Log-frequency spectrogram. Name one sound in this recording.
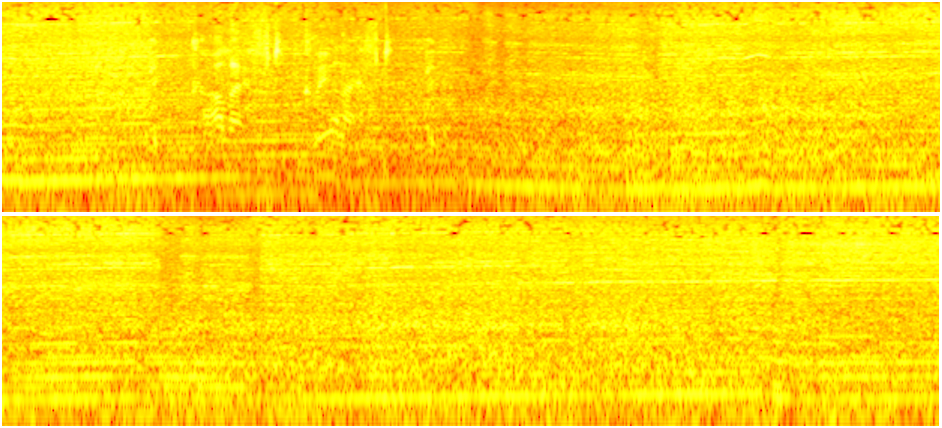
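A gear change cuts the engine note briefly.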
